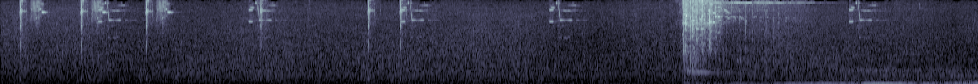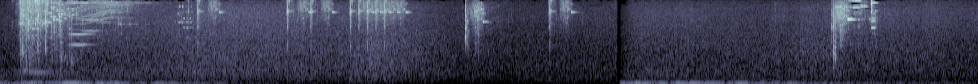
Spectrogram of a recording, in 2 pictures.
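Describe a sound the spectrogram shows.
Soft electronic menu clicks tick now and then.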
